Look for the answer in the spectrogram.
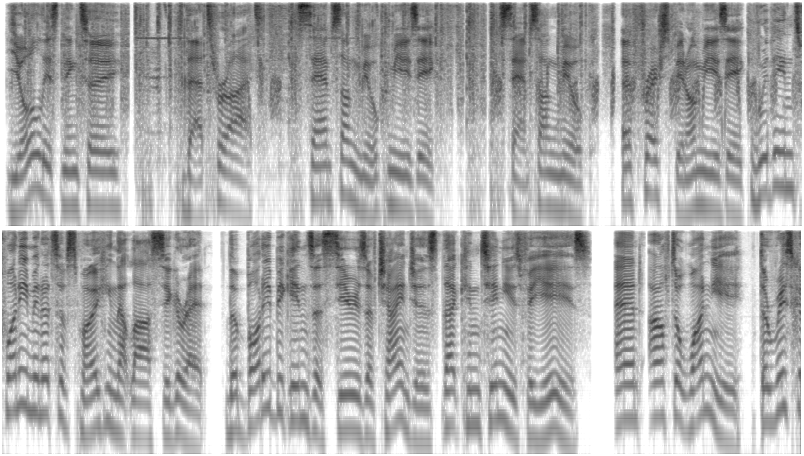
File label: AU English Voice, English Australian Male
